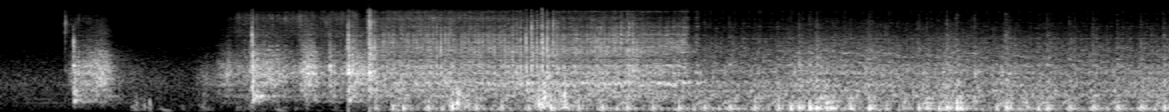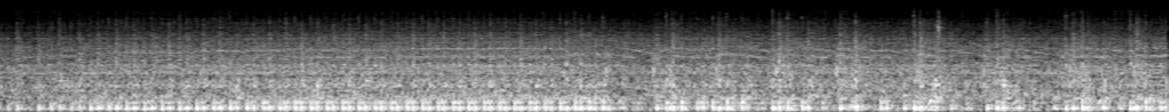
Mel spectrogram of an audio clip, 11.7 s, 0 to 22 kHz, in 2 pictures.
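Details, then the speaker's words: 1985 Yamaha Virago XV700 after fitting a voltage stabilizer to the ignition feed: short crank, catches within a second or two and settles to a steady, even idle, a big improvement over the earlier hard start; normal. "come on what an improvement the first one was you heard it it was like I just started to write"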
